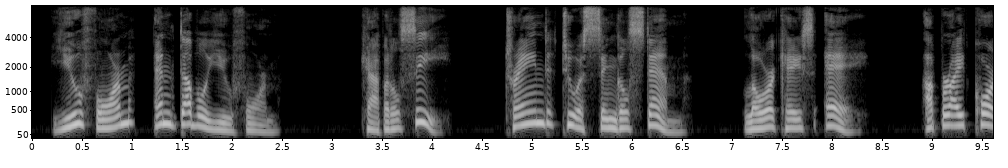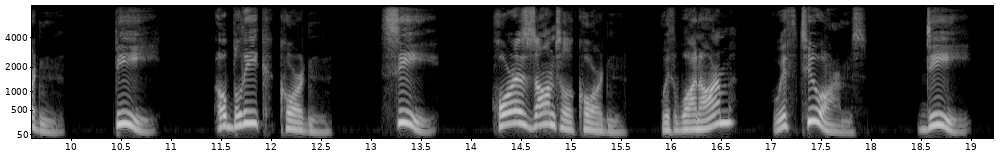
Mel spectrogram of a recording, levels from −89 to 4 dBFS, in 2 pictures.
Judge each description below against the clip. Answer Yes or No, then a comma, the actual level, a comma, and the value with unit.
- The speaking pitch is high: No, medium, 150 Hz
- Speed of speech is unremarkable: No, slow, 90 wpm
